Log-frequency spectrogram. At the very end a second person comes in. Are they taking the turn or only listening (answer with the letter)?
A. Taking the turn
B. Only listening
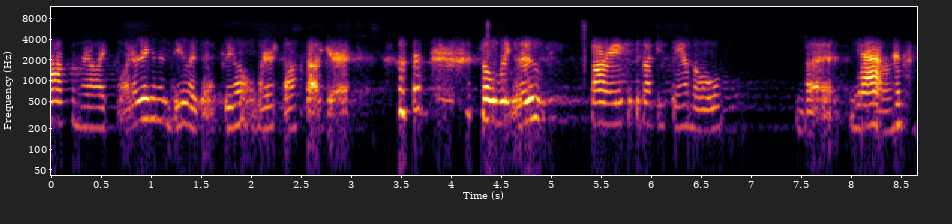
A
